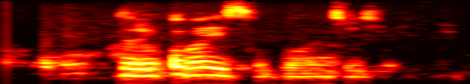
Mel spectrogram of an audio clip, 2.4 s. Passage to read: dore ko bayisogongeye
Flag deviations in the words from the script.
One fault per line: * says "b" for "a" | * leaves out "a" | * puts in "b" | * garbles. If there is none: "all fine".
all fine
